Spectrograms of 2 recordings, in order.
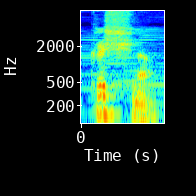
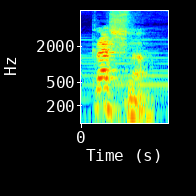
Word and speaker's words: Krishna: where you're from and there are many different pronunciations for krishna when gurudev gave me harinama he said krishna in other places i've heard them say krasna and in orissa because the what we would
